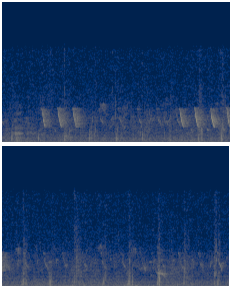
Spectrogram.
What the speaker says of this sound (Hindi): सिर्फ पक्षियों की और पेड़ों की आवाज़ आ रही जो हवा चलती है वो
